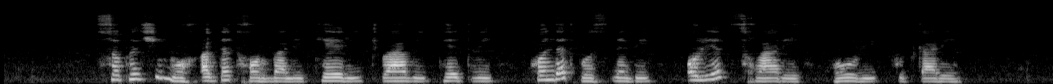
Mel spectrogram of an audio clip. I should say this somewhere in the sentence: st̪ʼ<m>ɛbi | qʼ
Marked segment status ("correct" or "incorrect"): incorrect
